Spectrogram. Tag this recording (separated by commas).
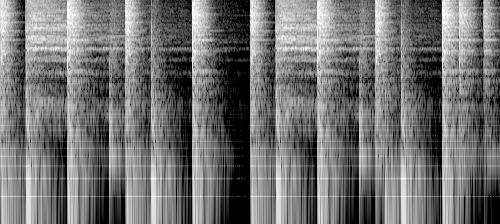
Drum, Music, Musical instrument, Percussion, Drum kit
